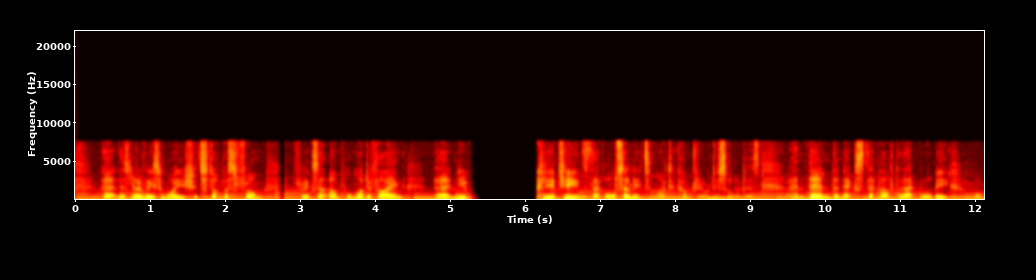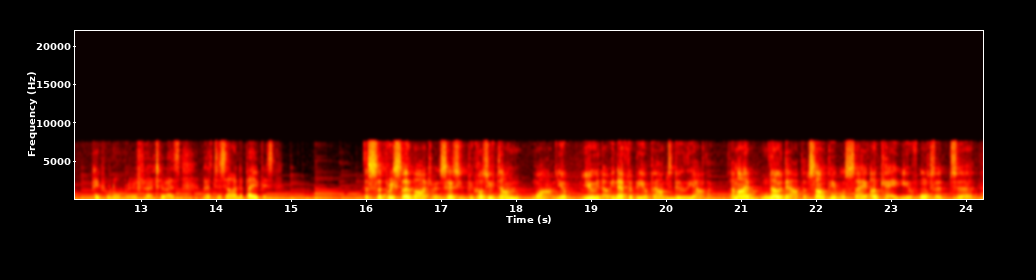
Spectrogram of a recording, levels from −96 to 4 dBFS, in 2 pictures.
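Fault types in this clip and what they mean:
Short stall from a late packet, 2.70 to 2.79 s: one packet arrived late and the jitter buffer ran dry, so the receiver stretched the last sound for 74 ms, then resumed at the same point. Nothing is lost, but that sound is held too long.
Call audio freeze, 3.27 to 3.39 s and 5.25 to 6.16 s: packets were likely held up in transit, emptying the jitter buffer. The last sound continues as a fading buzz for 100 ms, then 888 ms, the longer one falling silent for 790 ms before resuming.
Jitter buffer speed-up, 11.33 to 11.64 s, 12.12 to 15.48 s, 20.11 to 20.67 s and 23.08 to 23.57 s: with excess audio queued, the receiver repeatedly removed tiny pitch-period pieces, so the sound hurries at unchanged pitch, reaching 144% speed in the first burst.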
